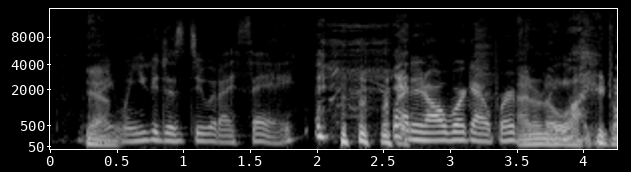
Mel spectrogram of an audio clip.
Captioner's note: laughter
